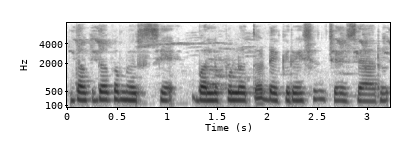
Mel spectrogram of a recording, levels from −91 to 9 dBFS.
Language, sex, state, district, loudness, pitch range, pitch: Telugu, female, Andhra Pradesh, Annamaya, -16 LUFS, 215-230 Hz, 220 Hz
